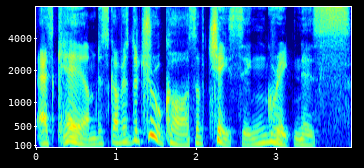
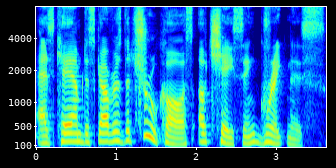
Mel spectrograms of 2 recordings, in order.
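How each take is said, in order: First: It is read in a dramatic movie-trailer voice. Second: It is read in an ordinary, plain voice.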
